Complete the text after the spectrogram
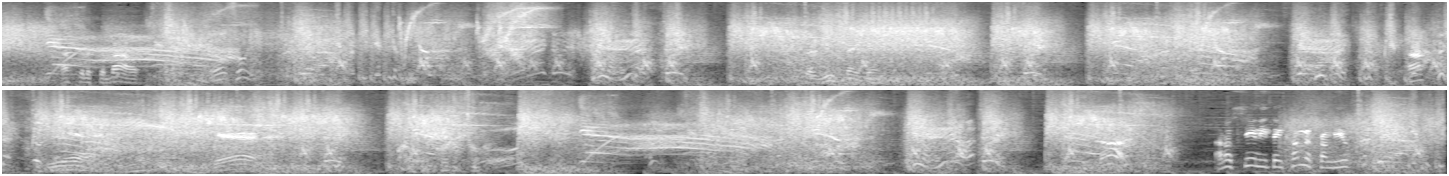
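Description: Energy blasts and punches crash and boom in a fast fight.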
